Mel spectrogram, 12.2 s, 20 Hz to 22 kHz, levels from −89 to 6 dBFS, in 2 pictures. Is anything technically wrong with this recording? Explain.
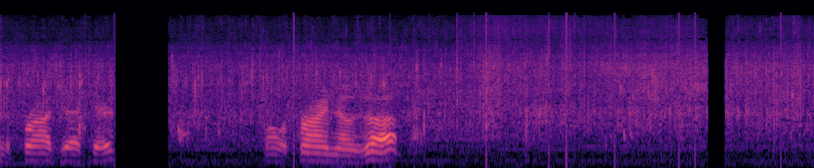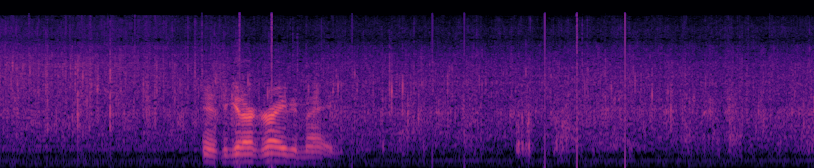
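Yes, there are two dropouts. From 0.86 to 1.28 s the audio cuts to silence for about 405 ms, and from 5.31 to 5.45 s it goes silent again for about 135 ms, each time picking up again afterwards. That pattern sounds like a Bluetooth stall: radio interference likely held packets up, the headphones' buffer emptied, and playback simply sat there until the retransmitted audio showed up.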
